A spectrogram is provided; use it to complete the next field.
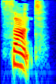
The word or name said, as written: sant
